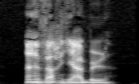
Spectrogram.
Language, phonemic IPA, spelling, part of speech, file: French, /ɛ̃.va.ʁjabl/, invariable, adjective, Fr-invariable.ogg
- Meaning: invariable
